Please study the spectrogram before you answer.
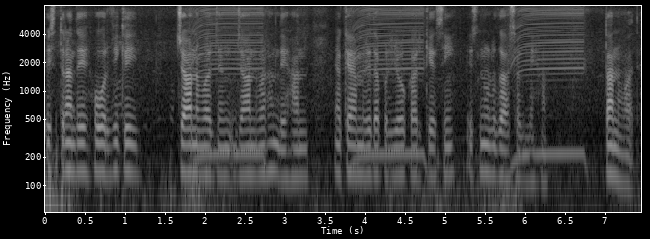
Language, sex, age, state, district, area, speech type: Punjabi, male, 18-30, Punjab, Amritsar, urban, spontaneous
